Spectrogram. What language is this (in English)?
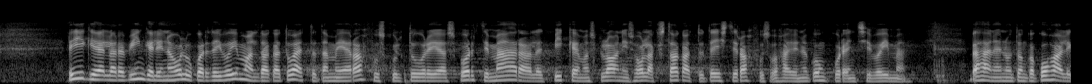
Estonian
